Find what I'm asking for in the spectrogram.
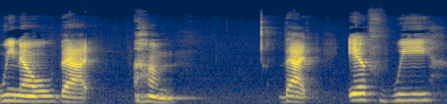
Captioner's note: clears throat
